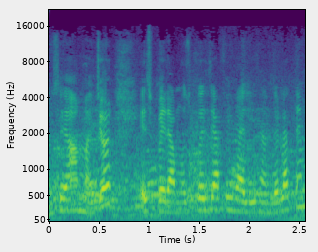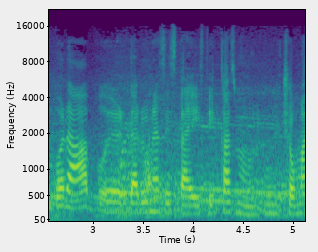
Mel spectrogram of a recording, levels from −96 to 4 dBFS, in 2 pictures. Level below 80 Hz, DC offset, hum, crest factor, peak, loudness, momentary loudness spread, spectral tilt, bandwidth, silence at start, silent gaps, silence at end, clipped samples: -46 dBFS; under 0.1%; none; 14 dB; 0 dBFS; -15 LUFS; 4 LU; -5.5 dB/octave; 15.5 kHz; 0 s; none; 0 s; under 0.1%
